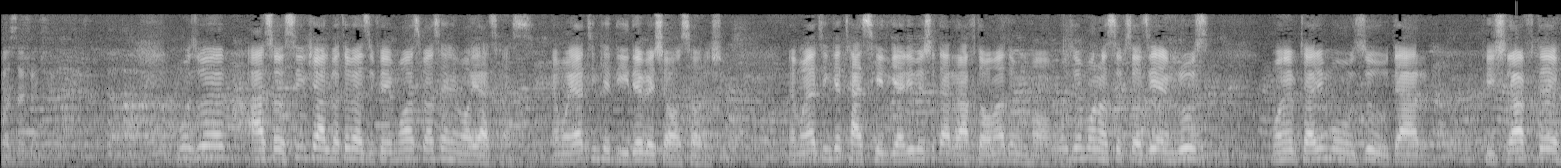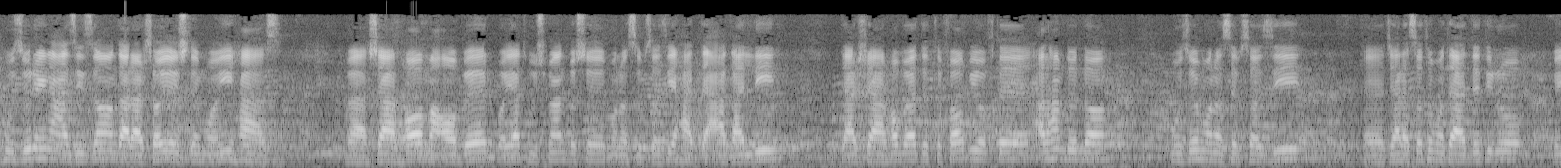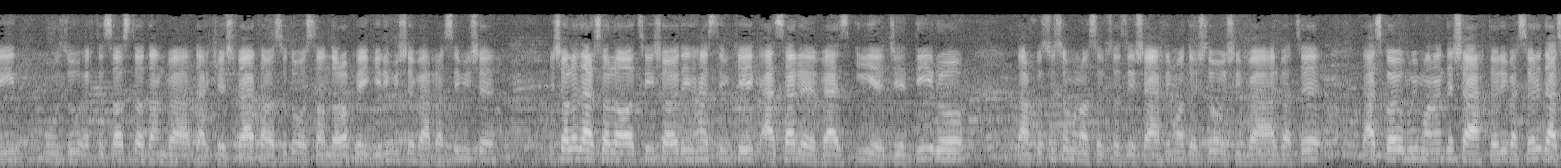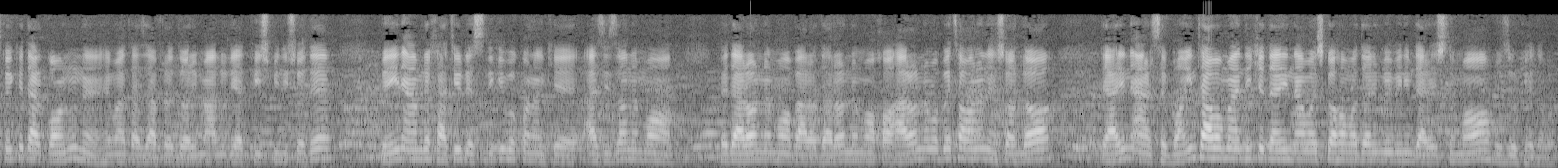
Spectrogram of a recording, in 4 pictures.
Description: رئیس سازمان بهزیستی در گفت‌وگو با ایکنا:
علی محمد قادری، رئیس سازمان بهزیستی کل کشور، در حاشیه بازدید و افتتاحیه دومین جشنواره ملی هنری «همام» در گفت‌وگو با خبرنگار ایکنا گفت: در این نمایشگاه شاهد خلق آثار بزرگی از سوی توانیابان هستیم که می‌تواند برای ارتقای زندگی افراد عادی امیدبخش باشد و نشانه توانمندی‌ ذاتی آنهاست و ما باید از آثار آنها حمایت جدی کنیم.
